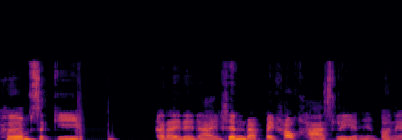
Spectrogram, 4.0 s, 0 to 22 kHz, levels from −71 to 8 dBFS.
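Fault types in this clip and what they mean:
HE-AAC compression, throughout: The upper spectrum sounds synthesized rather than captured, with nothing above 12.3 kHz and plainly audible damage, likely from HE-AAC coding at a low rate that fits roughly 16 kbps. The coder keeps only the lower band and rebuilds the treble by copying lower bands upward under a coarse envelope, so the copied harmonics don't line up with the real ones. Sibilants come out gritty, metallic or lispy.
Intermittent contact, 0.77 to 1.12 s: A loose connection breaks the signal path, and the sound drops out for about 0.26 s within that span. Crackle marks the edges where the contact opens and closes. While the line is open, only faint hiss remains in place of the signal, then the sound returns abruptly once the connection is restored.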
